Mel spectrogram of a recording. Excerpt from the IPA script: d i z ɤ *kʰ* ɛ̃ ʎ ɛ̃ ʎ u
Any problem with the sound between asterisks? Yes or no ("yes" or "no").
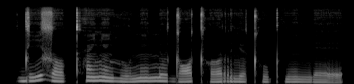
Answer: no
